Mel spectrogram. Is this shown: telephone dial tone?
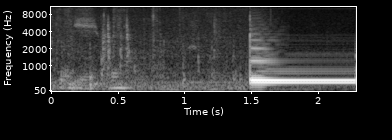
yes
